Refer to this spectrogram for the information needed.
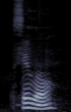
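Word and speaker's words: sylo (село): I tutaj mamy słynne przykłady jak sylo, zelenej czy zernyna. Pisane jako selo, zelenej, zernyna.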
